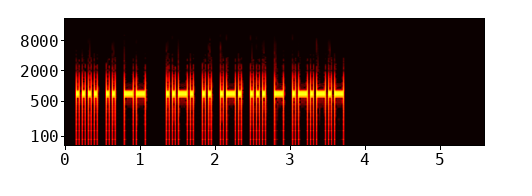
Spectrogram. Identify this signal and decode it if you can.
Morse code, heard as a keyed tone, about 30 wpm, 700 Hz. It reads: HIM FIRST.
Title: Sentences from Top 1100 Words 30wpm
